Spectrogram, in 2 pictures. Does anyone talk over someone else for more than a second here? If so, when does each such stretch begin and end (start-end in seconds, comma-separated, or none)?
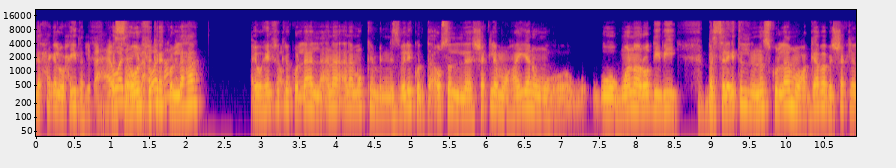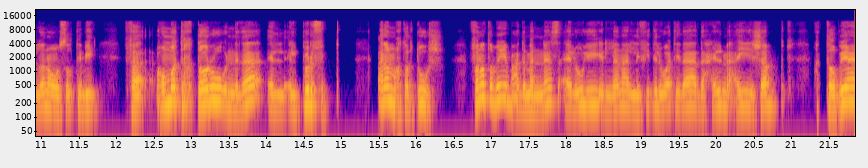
0.7-2.1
